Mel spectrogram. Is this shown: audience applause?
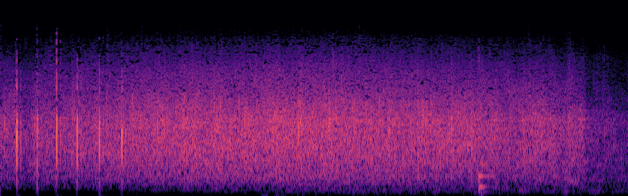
yes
